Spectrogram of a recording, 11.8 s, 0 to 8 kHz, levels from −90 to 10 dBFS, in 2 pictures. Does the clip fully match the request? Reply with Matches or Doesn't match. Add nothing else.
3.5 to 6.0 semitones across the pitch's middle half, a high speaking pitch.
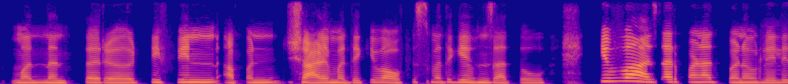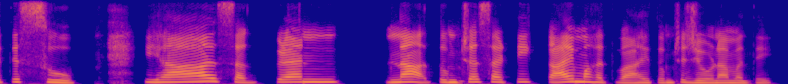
Matches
